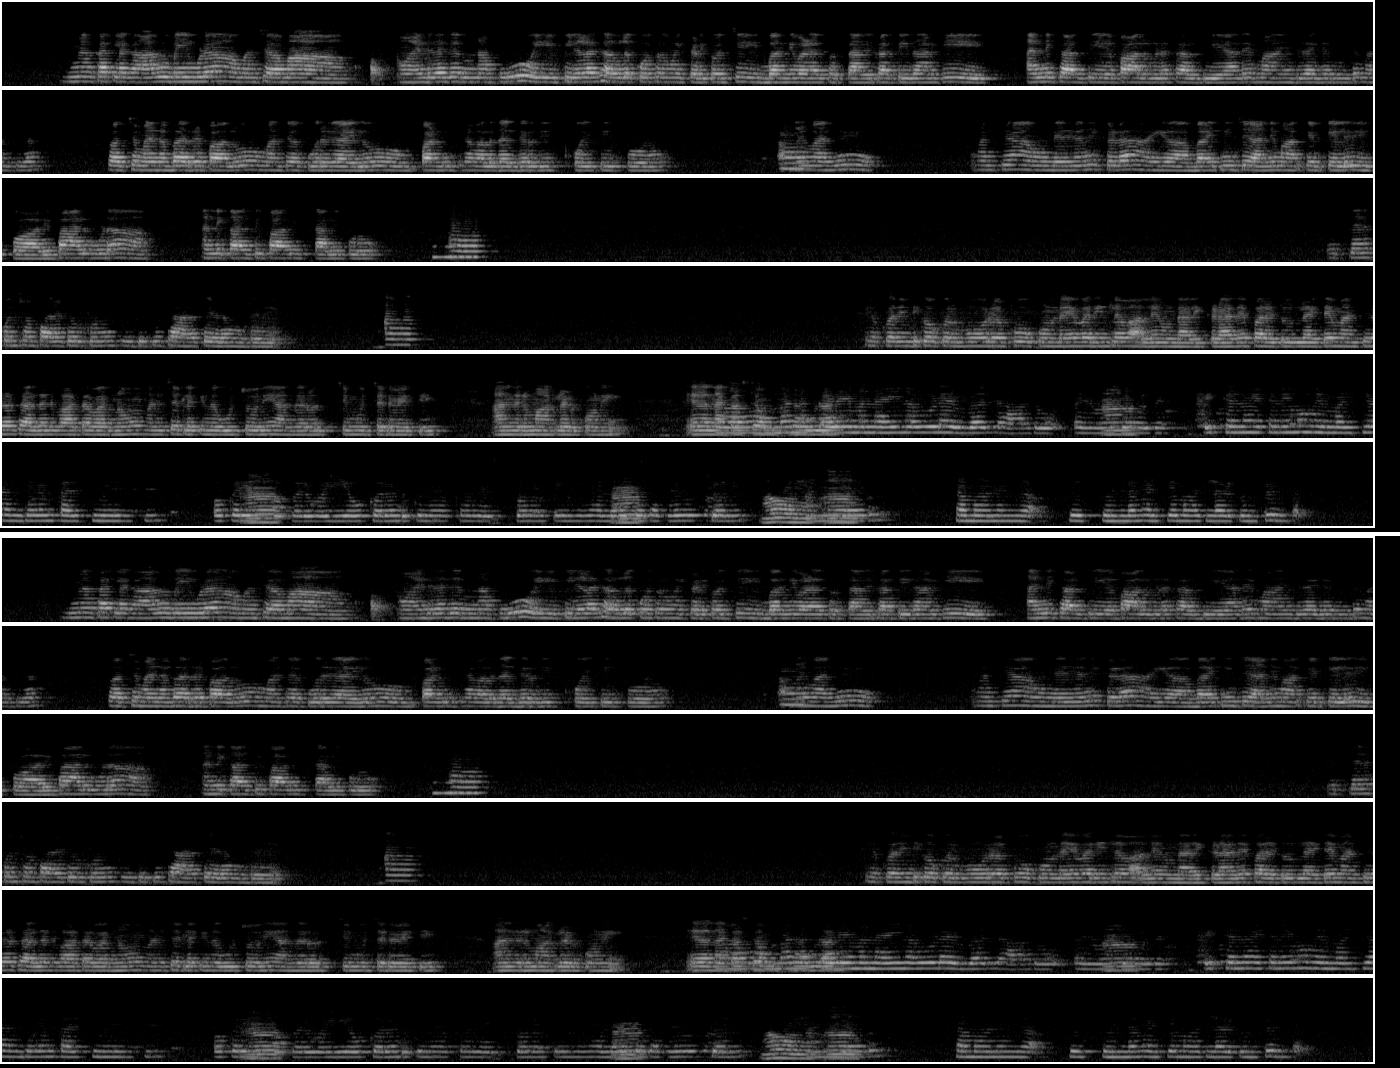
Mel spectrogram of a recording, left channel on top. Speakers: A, on the left; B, on the left.
A: మాకు అట్లా కాదు మేము కూడా మంచిగా మా మా ఇంటి దగ్గర ఉన్నప్పుడు ఈ పిల్లల చదువుల కోసం ఇక్కడికి వచ్చి ఇబ్బంది పడాల్సి వస్తుంది ప్రతి దానికి అన్ని కల్తీయే పాలు కూడా కల్తీయే అదే మా ఇంటి దగ్గర ఉంటే మంచిగా స్వచ్ఛమైన బర్రెపాలు మంచిగా కూరగాయలు పండించిన వాళ్ళ దగ్గర తీసు పోయి తీసుకోవడం
B: ఆ
A: ఇవన్నీ మంచిగా ఉండేది కాని ఇక్కడ ఇక బయట నుంచి అన్ని మార్కెట్ కి వెళ్ళి తీసుకోవాలి పాలు కూడా అన్ని కల్తీ పాలు ఇస్తాలు ఇప్పుడు
B: ఆ
A: ఎట్లైన కొంచెం పల్లెటూరుకున్న సిటీకి చాలా తేడా ఉంటది
B: ఆ
A: ఒకరింటికి ఒకరు పోర పోకుండా ఎవరి ఇంట్లో వాళ్ళే ఉండాలి ఇక్కడ అదే పలెటూరులో అయితే మంచిగా చల్లని వాత తావరణం మంచి చెట్ల కింద కూర్చొని అందరు వచ్చి ముచ్చట పెట్టి అందరు మాట్లాడుకొని ఏదన్నా
B: ఆ
A: కష్టం వచ్చినా
B: మళక్కడ
A: కూడా
B: ఏమన్నాయి న కూడా ఎవరు రారు ఎవరికి
A: ఆ
B: ఎవరు తెల ఇక్కన్నా అయితేనేమో మేం మంచిగా అందరం కలిసి మీలిసి ఒకరింటికి
A: ఆ
B: ఒకరు పోయి ఒకరు వండుకున్నాది ఒకరు తెచ్చుకొని ఏమి అందరు
A: ఆ
B: ఒక దగ్గర కూర్చొని
A: అవును
B: అందరూ
A: ఆ
B: సమానంగా చూసుకుండా మంచిగా మాట్లాడుకుంటుంటాం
